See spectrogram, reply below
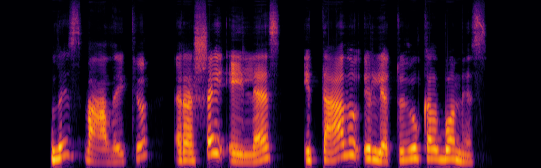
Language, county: Lithuanian, Alytus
